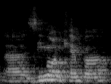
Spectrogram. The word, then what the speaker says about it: Simon Kemper: that's me yeah simon simon kemper that's how you pronounce it in german i always pronounce it english way i am the ceo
